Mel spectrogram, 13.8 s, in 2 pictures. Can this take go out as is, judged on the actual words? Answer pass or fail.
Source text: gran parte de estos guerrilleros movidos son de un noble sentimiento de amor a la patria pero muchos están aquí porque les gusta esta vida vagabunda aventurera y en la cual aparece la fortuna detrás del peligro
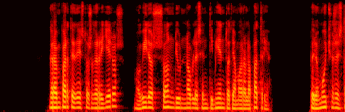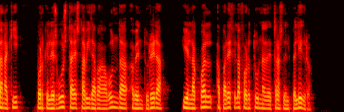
pass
